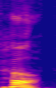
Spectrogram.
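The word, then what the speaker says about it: Hough: and if you look up in a dictionary, it gives you both pronunciation, but obviously they've always went by Huff.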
